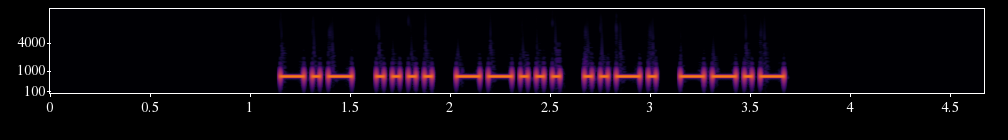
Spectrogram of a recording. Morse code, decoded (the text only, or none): KH7FQ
